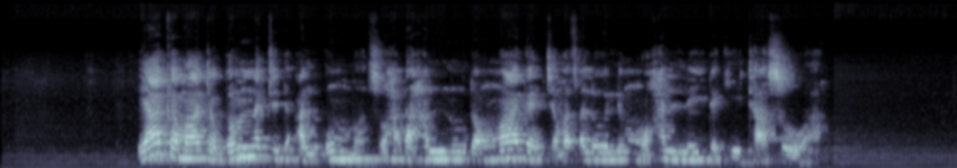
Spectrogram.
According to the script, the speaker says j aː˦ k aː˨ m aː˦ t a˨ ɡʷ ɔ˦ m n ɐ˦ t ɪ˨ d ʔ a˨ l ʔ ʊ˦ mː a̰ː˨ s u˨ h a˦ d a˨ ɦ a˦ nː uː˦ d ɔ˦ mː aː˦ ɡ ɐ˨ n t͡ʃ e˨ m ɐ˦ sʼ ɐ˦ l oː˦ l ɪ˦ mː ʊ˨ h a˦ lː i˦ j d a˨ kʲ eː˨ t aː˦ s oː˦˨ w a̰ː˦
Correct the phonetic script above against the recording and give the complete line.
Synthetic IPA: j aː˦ k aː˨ m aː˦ t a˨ ɡʷ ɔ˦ m n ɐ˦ t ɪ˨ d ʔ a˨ l ʔ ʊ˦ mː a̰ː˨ s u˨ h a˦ ɗ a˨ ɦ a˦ nː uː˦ d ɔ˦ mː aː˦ ɡ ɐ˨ n t͡ʃ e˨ m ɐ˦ sʼ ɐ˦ l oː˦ l ɪ˦ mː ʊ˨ h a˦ lː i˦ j d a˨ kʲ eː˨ t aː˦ s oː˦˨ w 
